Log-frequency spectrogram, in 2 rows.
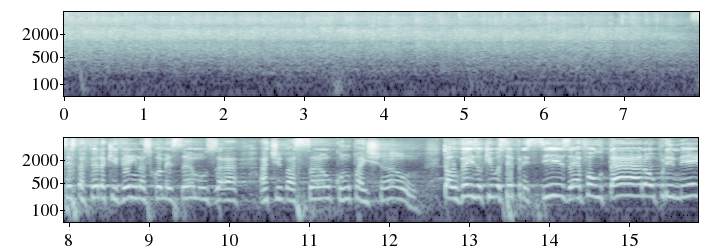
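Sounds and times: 
audience applause: 0:00.0 - 0:08.0
speech: 0:07.9 - 0:15.8.

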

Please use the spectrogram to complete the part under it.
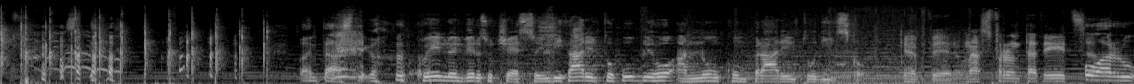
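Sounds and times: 
applause sound effect: 0:00.0 - 0:02.8
laughter: 0:00.0 - 0:04.4
speech: 0:03.0 - 0:11.3.

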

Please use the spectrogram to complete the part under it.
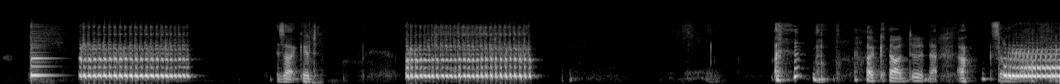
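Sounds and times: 
person imitating a ringing telephone: 0:00.8 - 0:02.0, 0:04.1 - 0:05.4, 0:10.0 - 0:10.5
speech: 0:02.8 - 0:03.3, 0:08.7 - 0:10.5.

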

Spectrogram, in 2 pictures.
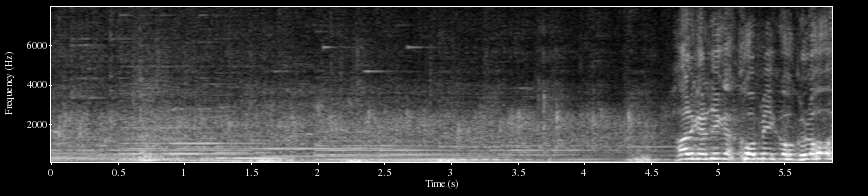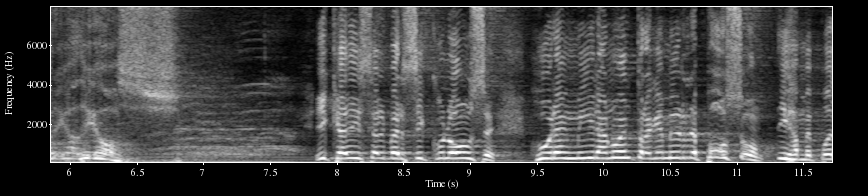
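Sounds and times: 
audience applauding: 0:00.0 - 0:06.2
speech: 0:04.7 - 0:06.9, 0:07.8 - 0:11.7.

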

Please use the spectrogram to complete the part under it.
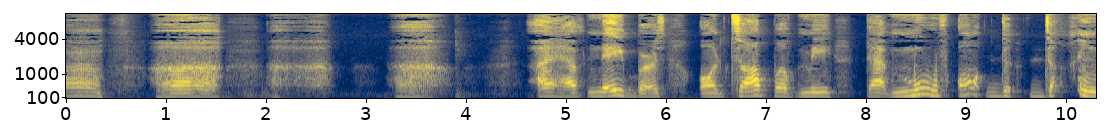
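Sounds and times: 
speech: 0:00.0 - 0:02.2, 0:04.7 - 0:10.2
person groaning: 0:00.0 - 0:03.9.

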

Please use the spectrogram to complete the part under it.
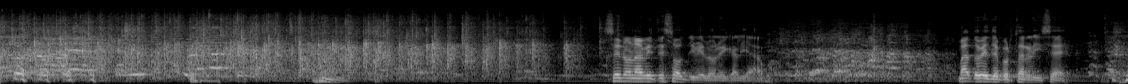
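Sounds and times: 
laughter: 0:00.0 - 0:04.6, 0:07.7 - 0:09.6, 0:10.9 - 0:11.2
audience applause: 0:00.0 - 0:06.0
speech: 0:00.2 - 0:02.2, 0:06.1 - 0:08.0, 0:09.6 - 0:11.2.

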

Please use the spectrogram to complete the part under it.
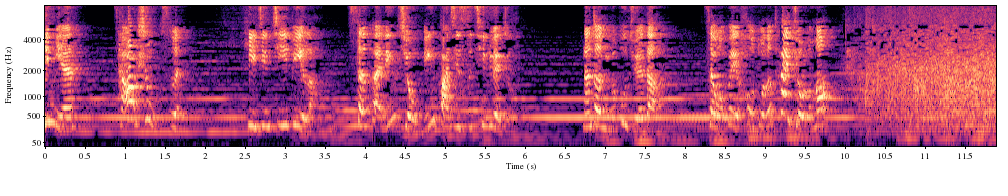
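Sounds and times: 
speech: 0:00.2 - 0:01.9, 0:02.5 - 0:06.0, 0:06.7 - 0:09.9
crowd applause: 0:10.0 - 0:11.8.

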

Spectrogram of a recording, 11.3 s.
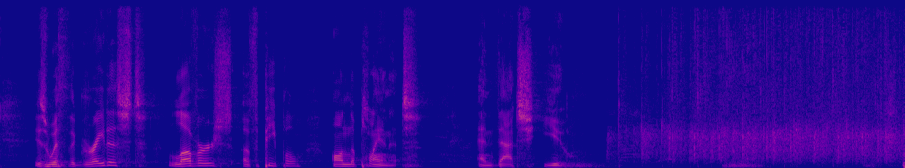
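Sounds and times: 
speech: 0:00.4 - 0:05.3, 0:06.0 - 0:07.4
crowd audience clapping: 0:07.6 - 0:11.3.

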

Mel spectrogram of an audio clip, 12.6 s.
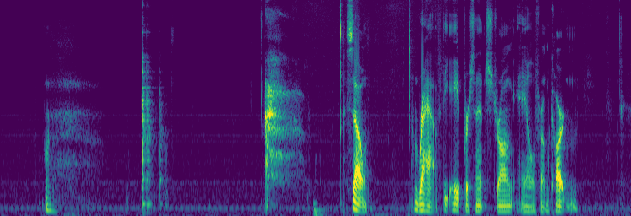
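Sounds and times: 
speech: 0:00.9 - 0:01.3, 0:07.0 - 0:07.4, 0:08.3 - 0:11.6
deep heavy breath out: 0:00.9 - 0:02.0, 0:05.2 - 0:06.3.

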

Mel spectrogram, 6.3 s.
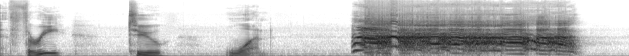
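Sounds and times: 
speech: 0:00.2 - 0:02.8
crowd screaming together: 0:03.6 - 0:05.8.

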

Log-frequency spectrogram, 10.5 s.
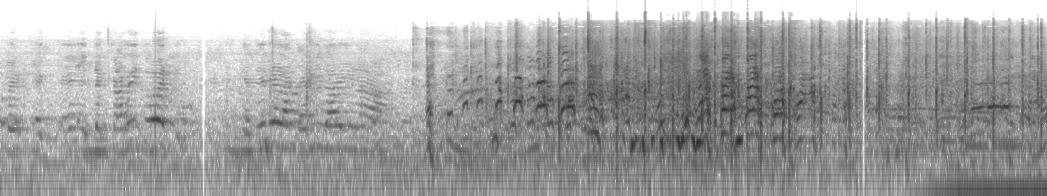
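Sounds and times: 
laughter: 0:04.2 - 0:10.4
crowd applauding: 0:04.6 - 0:10.4.

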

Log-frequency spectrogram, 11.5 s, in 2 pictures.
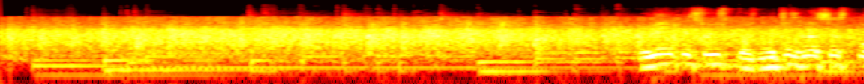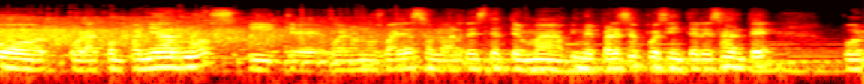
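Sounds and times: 
audience applause: 0:00.0 - 0:09.0
speech: 0:04.3 - 0:11.5.

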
